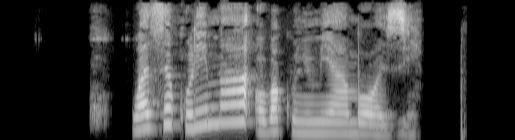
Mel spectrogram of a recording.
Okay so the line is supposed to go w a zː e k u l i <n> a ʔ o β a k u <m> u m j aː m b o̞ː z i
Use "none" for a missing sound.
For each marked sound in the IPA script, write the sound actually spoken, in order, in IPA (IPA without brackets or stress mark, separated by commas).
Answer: m, ɲ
